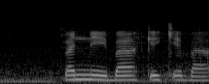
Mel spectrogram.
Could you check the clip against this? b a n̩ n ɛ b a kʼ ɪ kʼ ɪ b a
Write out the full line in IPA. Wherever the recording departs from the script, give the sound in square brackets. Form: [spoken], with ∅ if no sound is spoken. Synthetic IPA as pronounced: b a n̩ n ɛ b a kʼ ɪ kʼ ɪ b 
